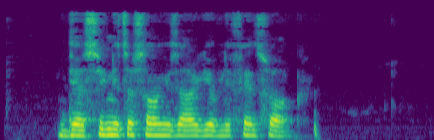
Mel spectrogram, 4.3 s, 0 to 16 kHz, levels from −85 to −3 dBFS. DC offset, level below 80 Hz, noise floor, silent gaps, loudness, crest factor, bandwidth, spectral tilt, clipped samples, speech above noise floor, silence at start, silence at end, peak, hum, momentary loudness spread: under 0.1%; -56 dBFS; -66 dBFS; none; -15 LUFS; 14 dB; 11.5 kHz; -6 dB/octave; under 0.1%; 51 dB; 0.6 s; 1.15 s; -2 dBFS; none; 6 LU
